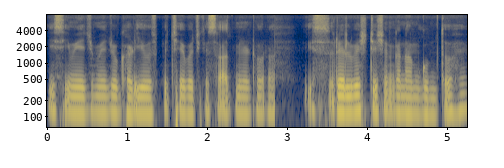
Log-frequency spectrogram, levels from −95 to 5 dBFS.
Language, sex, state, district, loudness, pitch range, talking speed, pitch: Hindi, male, Arunachal Pradesh, Lower Dibang Valley, -18 LUFS, 115-125 Hz, 250 wpm, 120 Hz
